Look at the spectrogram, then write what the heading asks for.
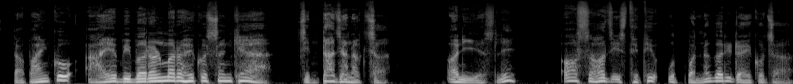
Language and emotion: Nepali, fearful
